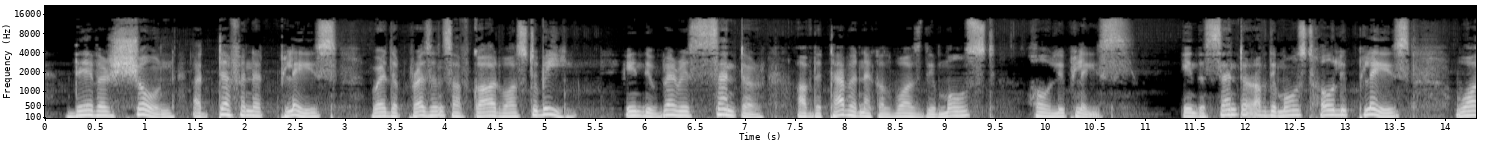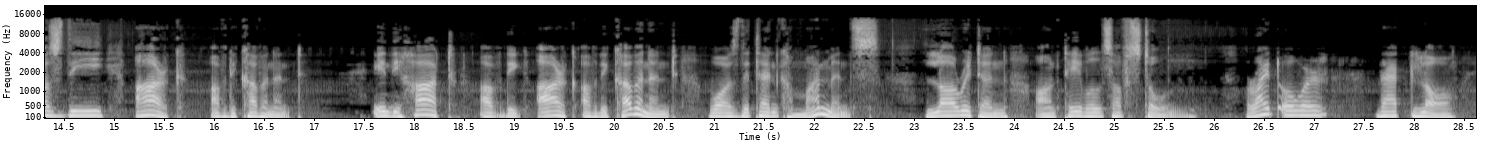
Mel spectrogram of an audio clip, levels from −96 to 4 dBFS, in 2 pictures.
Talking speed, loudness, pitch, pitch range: 130 wpm, -16 LUFS, 130 Hz, 110-150 Hz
